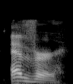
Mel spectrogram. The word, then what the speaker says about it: ever: right give me that V sound EV ever he had ever seen okay so let's let's practice that vibration here v v ver ever there you go okay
